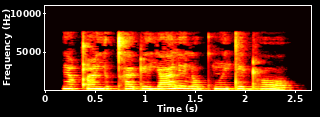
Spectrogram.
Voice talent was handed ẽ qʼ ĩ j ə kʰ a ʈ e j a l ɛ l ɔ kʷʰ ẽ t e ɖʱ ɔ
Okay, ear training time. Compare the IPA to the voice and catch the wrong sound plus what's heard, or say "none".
ɛ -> e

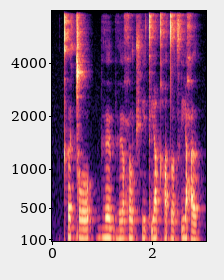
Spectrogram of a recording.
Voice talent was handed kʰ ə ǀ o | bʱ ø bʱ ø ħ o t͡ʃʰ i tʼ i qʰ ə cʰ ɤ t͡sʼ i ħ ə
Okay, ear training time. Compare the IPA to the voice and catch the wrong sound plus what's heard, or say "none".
cʰ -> t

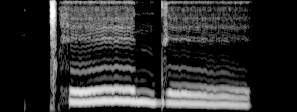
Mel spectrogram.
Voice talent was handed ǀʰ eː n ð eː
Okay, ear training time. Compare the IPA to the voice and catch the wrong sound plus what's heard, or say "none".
ð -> d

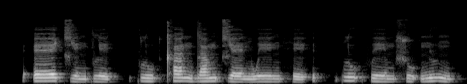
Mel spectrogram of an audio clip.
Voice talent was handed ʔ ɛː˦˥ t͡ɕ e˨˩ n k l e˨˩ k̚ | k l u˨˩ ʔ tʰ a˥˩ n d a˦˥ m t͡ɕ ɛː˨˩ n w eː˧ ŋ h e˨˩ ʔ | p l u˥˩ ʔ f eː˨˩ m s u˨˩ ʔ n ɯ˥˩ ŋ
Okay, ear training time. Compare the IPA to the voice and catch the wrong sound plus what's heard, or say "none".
none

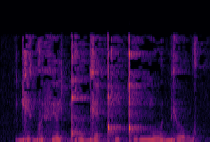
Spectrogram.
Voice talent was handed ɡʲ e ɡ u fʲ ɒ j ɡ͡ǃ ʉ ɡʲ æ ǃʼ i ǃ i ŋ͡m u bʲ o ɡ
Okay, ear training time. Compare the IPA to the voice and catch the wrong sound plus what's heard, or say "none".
ʉ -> u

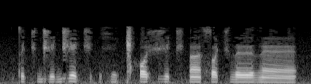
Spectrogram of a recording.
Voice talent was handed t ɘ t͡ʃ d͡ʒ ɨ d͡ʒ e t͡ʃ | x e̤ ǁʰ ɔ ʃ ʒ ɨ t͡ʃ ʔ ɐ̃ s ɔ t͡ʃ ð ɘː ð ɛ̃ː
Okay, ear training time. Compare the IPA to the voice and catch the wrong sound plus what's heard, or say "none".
none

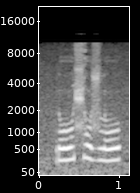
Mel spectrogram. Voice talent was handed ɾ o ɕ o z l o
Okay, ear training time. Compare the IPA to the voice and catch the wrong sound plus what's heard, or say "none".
none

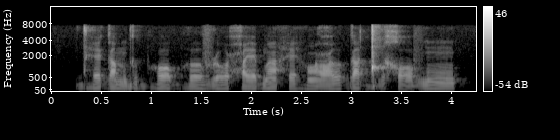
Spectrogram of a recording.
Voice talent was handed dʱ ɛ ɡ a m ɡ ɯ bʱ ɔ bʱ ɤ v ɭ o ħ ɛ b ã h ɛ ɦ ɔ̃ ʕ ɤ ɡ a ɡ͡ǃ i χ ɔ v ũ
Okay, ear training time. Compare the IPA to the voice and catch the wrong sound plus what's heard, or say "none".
none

